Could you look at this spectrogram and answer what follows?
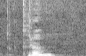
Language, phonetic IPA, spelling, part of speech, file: Polish, [krãm], kram, noun, LL-Q809 (pol)-kram.wav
